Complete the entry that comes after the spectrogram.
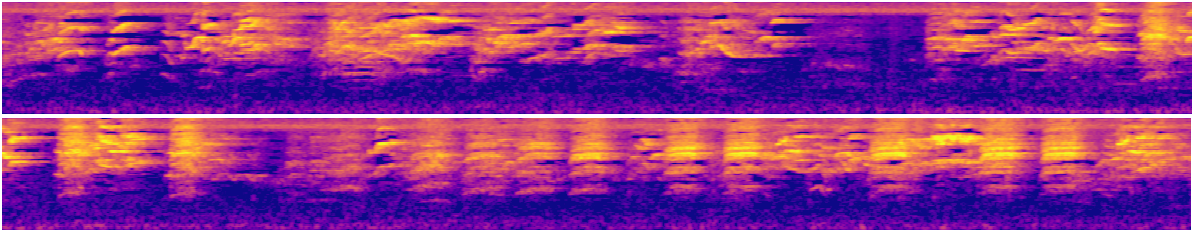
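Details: Many lorikeets at a cafe create a dense, rapid clamour of sharp screeches and chirps, very frequent and overlapping, briefly easing near four seconds.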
